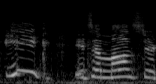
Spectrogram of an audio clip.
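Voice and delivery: high squeal of fright; scared duck shrieking Eek; frightened duck cry. A narrator's reading. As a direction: squeak it out in panic. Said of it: "cried the duck".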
